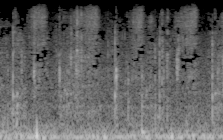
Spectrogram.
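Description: A pug's noisy breathing and snuffling, with irregular small clicks over a low rumble.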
